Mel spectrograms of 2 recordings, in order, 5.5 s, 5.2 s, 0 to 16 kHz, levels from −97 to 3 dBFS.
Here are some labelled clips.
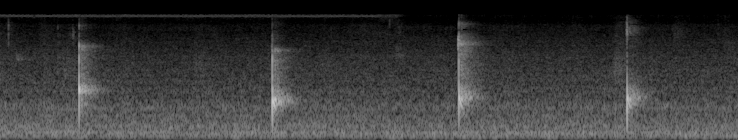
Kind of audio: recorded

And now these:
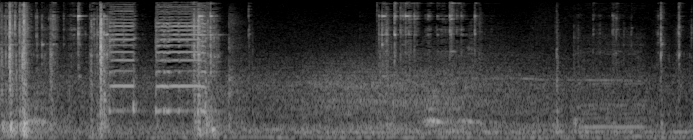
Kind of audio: recorded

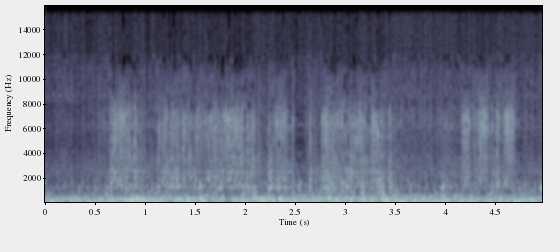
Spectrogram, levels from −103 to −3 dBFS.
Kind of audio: remade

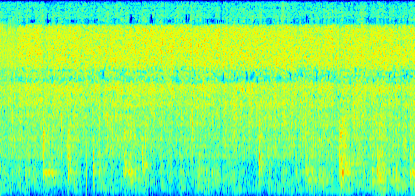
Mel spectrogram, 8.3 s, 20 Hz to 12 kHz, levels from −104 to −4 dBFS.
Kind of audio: recorded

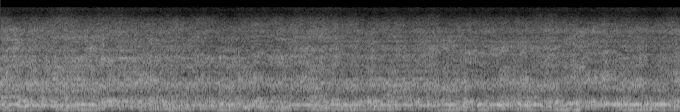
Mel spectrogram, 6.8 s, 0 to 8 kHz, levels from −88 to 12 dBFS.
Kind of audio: remade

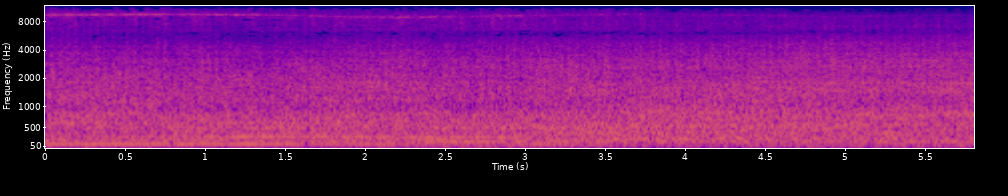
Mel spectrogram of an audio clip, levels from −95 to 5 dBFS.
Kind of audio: recorded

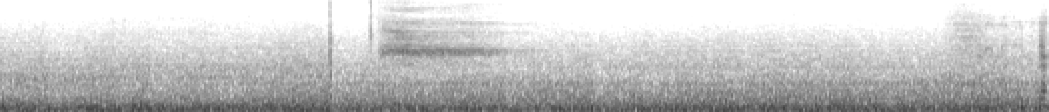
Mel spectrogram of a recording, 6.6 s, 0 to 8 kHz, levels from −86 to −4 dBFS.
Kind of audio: remade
